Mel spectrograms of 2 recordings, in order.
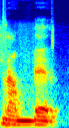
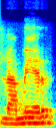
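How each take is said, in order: First: It has an m followed by b. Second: It has a plain m with no b. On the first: This is the local dialect form. "sino que es" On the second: This is the standard form, not the local one. "no es"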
